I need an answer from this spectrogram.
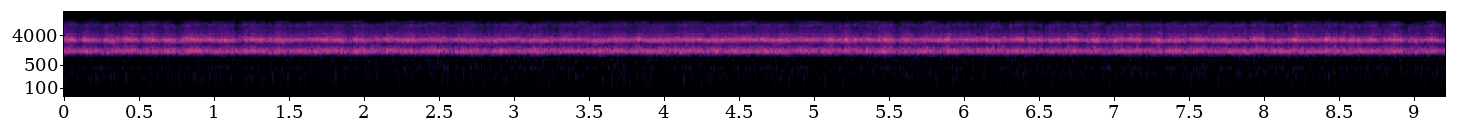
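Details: Frog chorus from rice field ridges in Konosu, Saitama, deep in an early-summer night, recorded using a TASCAM Portacapture X8; countless croaks merge into a constant shrill drone with no pauses or other sounds.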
